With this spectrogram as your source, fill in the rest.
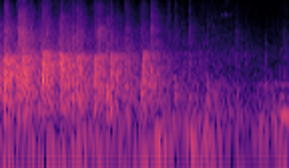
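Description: An audience at a disability independent-living event claps for a professor's lecture, a short burst of brisk, close applause that thins and fades out within three seconds.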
